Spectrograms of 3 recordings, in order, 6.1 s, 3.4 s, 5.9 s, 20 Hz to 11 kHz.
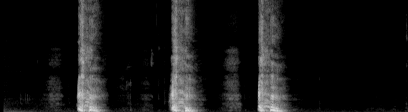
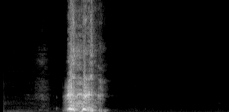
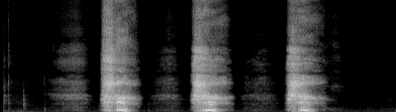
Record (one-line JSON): {"three_cough_length": "6.1 s", "three_cough_amplitude": 29479, "three_cough_signal_mean_std_ratio": 0.31, "cough_length": "3.4 s", "cough_amplitude": 29182, "cough_signal_mean_std_ratio": 0.26, "exhalation_length": "5.9 s", "exhalation_amplitude": 32303, "exhalation_signal_mean_std_ratio": 0.39, "survey_phase": "alpha (2021-03-01 to 2021-08-12)", "age": "65+", "gender": "Male", "wearing_mask": "No", "symptom_none": true, "smoker_status": "Never smoked", "respiratory_condition_asthma": false, "respiratory_condition_other": false, "recruitment_source": "REACT", "submission_delay": "3 days", "covid_test_result": "Negative", "covid_test_method": "RT-qPCR"}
